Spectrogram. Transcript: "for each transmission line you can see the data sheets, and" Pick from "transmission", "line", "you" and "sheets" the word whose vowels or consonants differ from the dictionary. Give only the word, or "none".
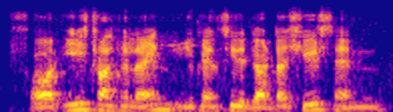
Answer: transmission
